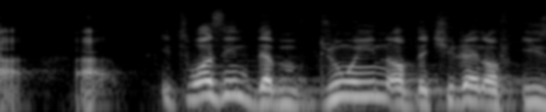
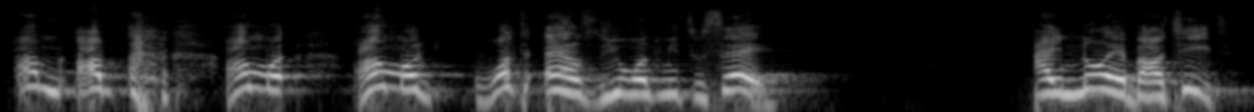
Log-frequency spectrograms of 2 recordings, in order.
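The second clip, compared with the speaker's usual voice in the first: raised, higher-pitched exasperated reply; exasperated God; 5 semitones higher, 4 dB louder than usual. Acted. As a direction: protest as if asked once too often. Preacher voices God answering repeated pleas.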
